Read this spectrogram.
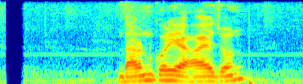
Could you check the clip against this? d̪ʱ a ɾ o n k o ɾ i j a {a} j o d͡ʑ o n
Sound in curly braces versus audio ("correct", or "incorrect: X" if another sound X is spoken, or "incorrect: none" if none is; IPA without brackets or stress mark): correct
